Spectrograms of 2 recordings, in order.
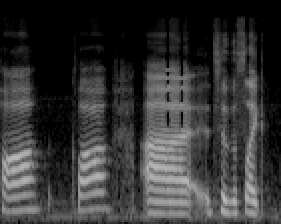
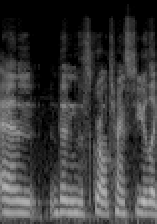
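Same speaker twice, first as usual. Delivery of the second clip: ordinary talk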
